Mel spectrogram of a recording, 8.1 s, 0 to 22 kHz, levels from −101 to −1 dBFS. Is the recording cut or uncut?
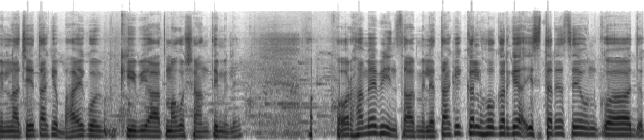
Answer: uncut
